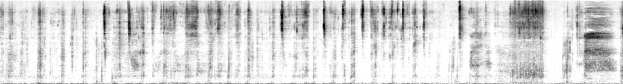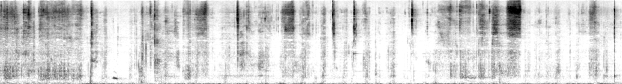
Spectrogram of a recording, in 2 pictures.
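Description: Close-miked eating: chewing and slurping spoonfuls of soft tofu in broth, with many short wet mouth clicks throughout and longer slurps around the middle and near the end.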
